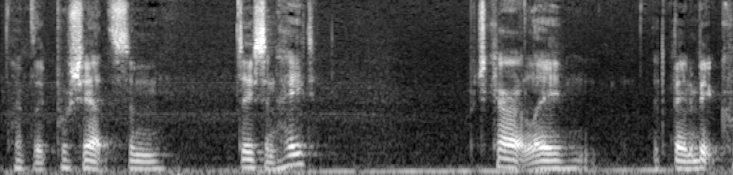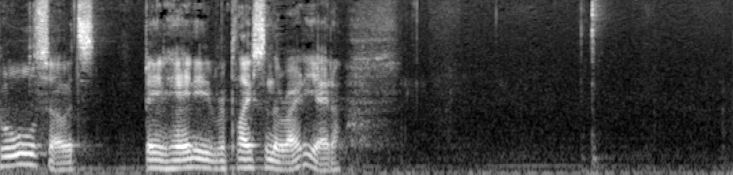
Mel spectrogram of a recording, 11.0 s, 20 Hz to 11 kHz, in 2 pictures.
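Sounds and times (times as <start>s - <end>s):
computer fans humming: 0.0s - 11.0s.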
